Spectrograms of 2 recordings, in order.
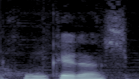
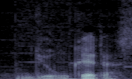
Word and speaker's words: Junqueras: Oriol Junqueras, pues resulta, perdón, Junqueras, se pronuncia Junqueras, lo siento, siempre se me olvida.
